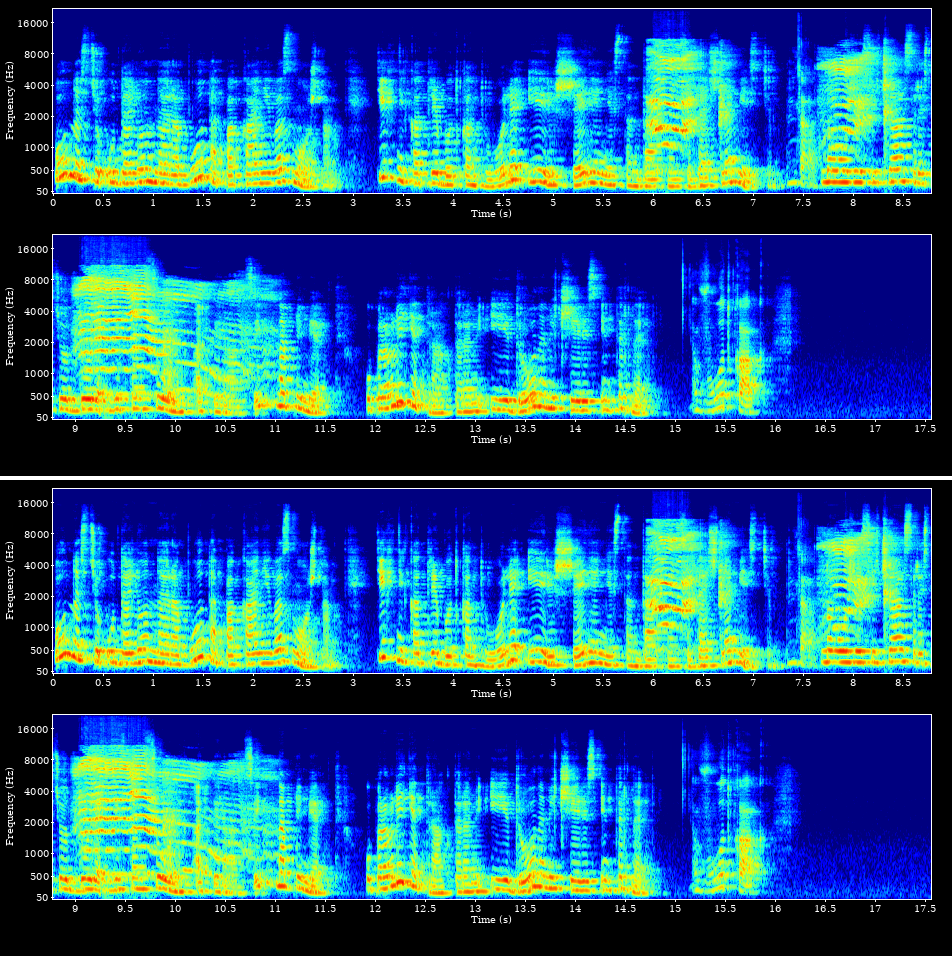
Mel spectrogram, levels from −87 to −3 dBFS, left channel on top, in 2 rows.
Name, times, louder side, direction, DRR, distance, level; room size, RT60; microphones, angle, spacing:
voice 1, 0.0-7.2 7.7-11.5 11.9-14.7, equal, 50° right, 5 dB, 3.3 m, -23 dB
Crying sobbing, 5.9-6.7 7.6-8.4 9.0-11.1, right 1 dB, 15° right, 4.6 m, -23 dB
voice 2, 7.3-7.6 15.2-16.2, left 1 dB, 10° left, 2 dB, 1.5 m, -31 dB
12.5 x 12.5 x 2.4 m, 0.40 s
head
